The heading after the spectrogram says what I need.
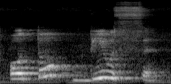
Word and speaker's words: autobus: again O, auto, and B is B, U is E, U, S is not silent here. This is an exceptional case, you can say. So we have to speak S also. So it is autobus, autobus, autobus.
